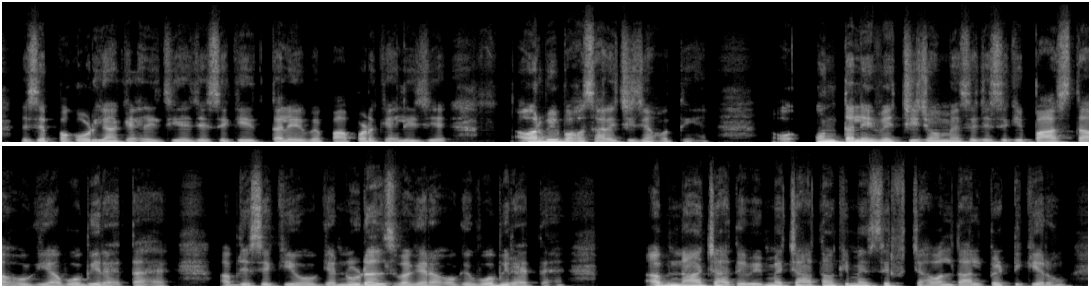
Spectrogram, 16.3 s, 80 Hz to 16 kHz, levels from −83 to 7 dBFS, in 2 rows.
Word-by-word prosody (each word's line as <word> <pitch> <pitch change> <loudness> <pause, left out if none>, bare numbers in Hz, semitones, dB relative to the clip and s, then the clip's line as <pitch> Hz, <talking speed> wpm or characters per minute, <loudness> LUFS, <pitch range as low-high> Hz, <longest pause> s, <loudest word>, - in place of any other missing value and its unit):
जैसे 130 +2 -2
पकोड़ियाँ 115 0 0
कह 105 -2 -6
लीजिए, 110 +3 -4
जैसे 110 +1 -5
कि 115 0 -3
तले 110 -1 0
हुए 110 0 -5
पापड़ 110 +2 -1
कह 105 -1 -8
लीजिए, 105 +2 -6 0.5
और 205 0 +6
भी 200 0 +8
बहुत 145 -3 +2
सारी 120 -3 -1
चीजें 110 0 -5
होती 100 -1 -13
हैं। 95 - -25 0.5
औ - - -6 0.2
उन 205 0 +8
तली 165 -2 +8
हुए 150 0 +3
चीज़ों 130 -4 -2
में 120 -1 0
से 120 +2 -5
जैसे 120 +1 -5
कि 130 +1 -5
पास्ता 120 +1 +2
हो 110 -2 -1
गया, 110 +1 -4
वो 115 +3 -2
भी 125 +2 -1
रहता 105 -1 -5
है। 100 0 -10 0.4
अब 120 0 -5
जैसे 120 0 -2
कि 120 +1 -5
हो 110 -1 -2
गया 115 +1 -4
नूडल्स 130 0 +3
वग़ैरह 115 -2 -1
हो 105 0 -6
गए 120 - -8
वो 140 +7 0
भी 155 -1 +3
रहते 110 -5 -5
हैं। 110 +3 -16 0.7
अब 170 0 +5
ना 165 +3 +7
चाहते 145 -7 +1
हुए 130 +2 0
मैं 170 +3 +4
चाहता 155 +1 +1
हूँ 185 - +3
कि 185 - -2
मैं 185 0 +4
सिर्फ़ 180 0 -4
चावल-दाल 140 -2 -2
पर 155 - +1
टिके 130 -2 -6
रहूँ, 120 +1 -7
120 Hz, 225 wpm, -22 LUFS, 110-145 Hz, 0.7 s, भी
